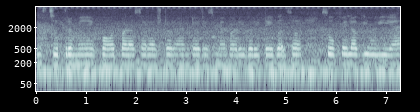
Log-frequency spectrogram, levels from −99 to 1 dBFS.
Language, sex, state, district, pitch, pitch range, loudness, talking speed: Hindi, female, Chhattisgarh, Raipur, 165 Hz, 120-170 Hz, -18 LUFS, 150 wpm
